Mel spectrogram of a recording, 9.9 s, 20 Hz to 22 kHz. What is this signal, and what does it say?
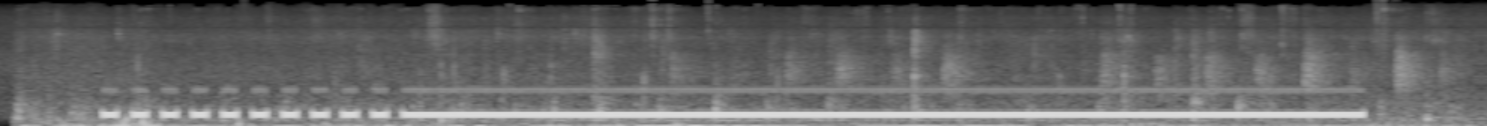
Telephone call progress tone (North American plan), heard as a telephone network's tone, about 350, 440 Hz, 0.1 s on and 0.1 s off, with the noise of a subway station. Stutter dial tone.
